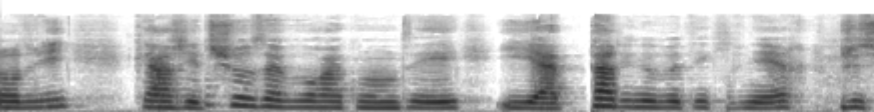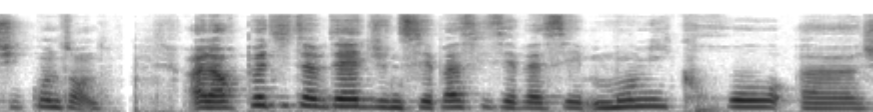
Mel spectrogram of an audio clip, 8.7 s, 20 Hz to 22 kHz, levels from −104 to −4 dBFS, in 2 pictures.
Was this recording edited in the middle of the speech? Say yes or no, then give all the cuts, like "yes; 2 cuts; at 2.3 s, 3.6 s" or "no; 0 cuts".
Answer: yes; 6 cuts; at 1.0 s, 3.1 s, 3.6 s, 4.2 s, 4.5 s, 7.3 s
